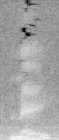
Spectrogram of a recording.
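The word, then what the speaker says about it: Mae: general so m-a-e then when word ends in e it tells you to pronounce the vowel that comes before like a long a a a i a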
